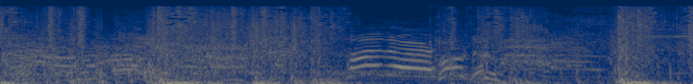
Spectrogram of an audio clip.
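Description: A zombie snarls and growls close by.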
